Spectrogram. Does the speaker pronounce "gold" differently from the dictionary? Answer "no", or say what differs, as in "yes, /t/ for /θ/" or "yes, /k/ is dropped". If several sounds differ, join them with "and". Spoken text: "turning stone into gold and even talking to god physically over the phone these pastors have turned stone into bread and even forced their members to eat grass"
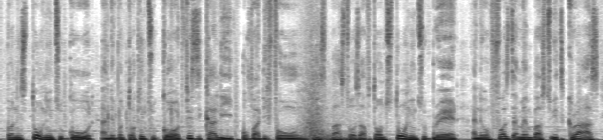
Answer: no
